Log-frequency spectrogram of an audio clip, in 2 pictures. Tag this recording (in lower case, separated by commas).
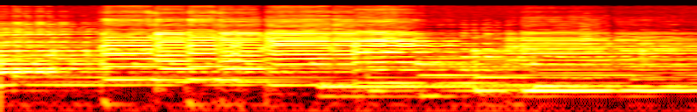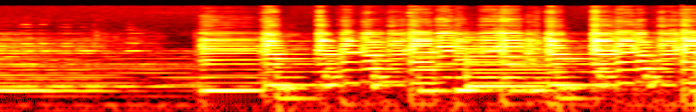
music, bowed string instrument, musical instrument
